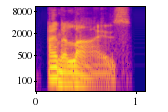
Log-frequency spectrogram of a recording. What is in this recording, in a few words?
"analyze", British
